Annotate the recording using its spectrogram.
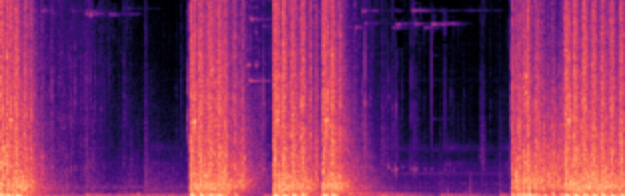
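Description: A rifle fires rapid bursts of loud shots indoors.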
